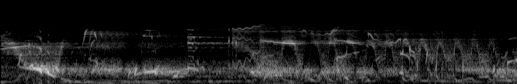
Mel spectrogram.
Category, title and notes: Soundscapes > Synthetic / Artificial
LFO Birdsong 51
Birdsong, LFO, massive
